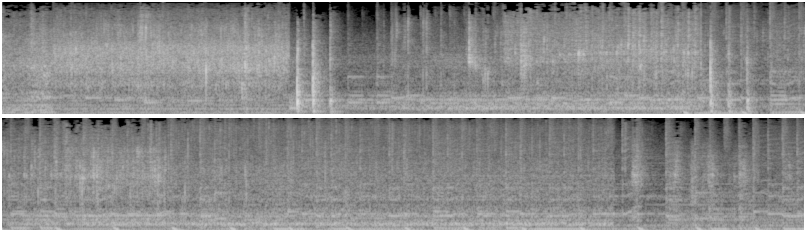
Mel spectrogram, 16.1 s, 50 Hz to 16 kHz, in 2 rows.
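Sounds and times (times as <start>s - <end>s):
eggs sizzling in a skillet: 0.0s - 2.9s, 4.3s - 16.0s
egg cracking: 1.3s - 12.3s
music with repeating bass line: 6.8s - 16.0s.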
